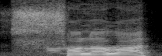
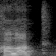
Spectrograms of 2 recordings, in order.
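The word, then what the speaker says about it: صلوٰة: আবার যেমন ওই যে সেদিন আমরা দেখলাম না সলাওয়াত, আপনি বললেন এটা সলাত, কিন্তু এটা সালাত, এটা কিন্তু সালাওয়াত না, এটা সালাত মানে নামাজ। এইটার উচ্চারণ আ, নট ওয়া।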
